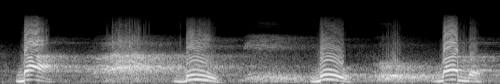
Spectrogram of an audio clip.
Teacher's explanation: ba itu keluar dari bibir atas dan bibir bawah yang bertemu, bersentuhan, nempel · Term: dua bibir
